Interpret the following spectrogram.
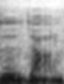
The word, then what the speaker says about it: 霧多布: Cape Kiritappu. How do you read "岬"? You don't know how to read it? Well... Kiritappu... Oh, there's another one over there! That's how you pronounce Kiritappu.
